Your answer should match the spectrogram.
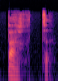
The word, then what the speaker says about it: partent: And the last persons, il, elle, partent. Remember, classic ending, ENT, but then you don't pronounce them.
